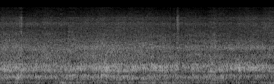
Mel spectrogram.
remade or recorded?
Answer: remade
